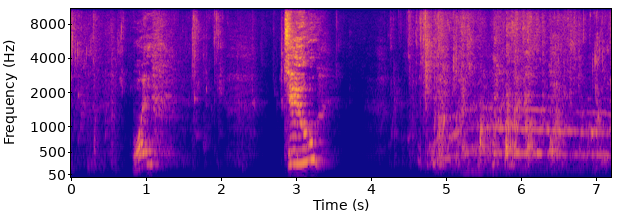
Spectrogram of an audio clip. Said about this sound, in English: I am actually in the bath. And to prove it, I will dunk my head under the water. And you'll hear me scream, okay? So listen for the scream.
